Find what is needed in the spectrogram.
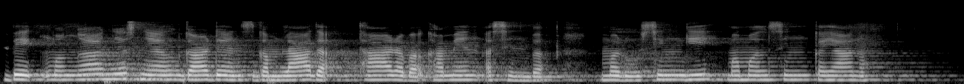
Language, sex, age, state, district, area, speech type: Manipuri, female, 18-30, Manipur, Kakching, rural, read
